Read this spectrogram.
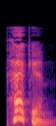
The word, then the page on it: pekan: British English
